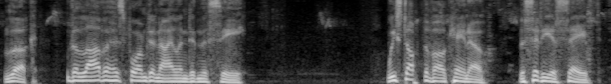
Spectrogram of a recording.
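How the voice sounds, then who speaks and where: A man narrating a scripted story for young children, expressive and full of questions to the listener. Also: mid-range voice, moderate pace, a little hiss or hum. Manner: expressive, asks the viewer questions. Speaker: narrator of a children's toy video. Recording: music behind the voice. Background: music.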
